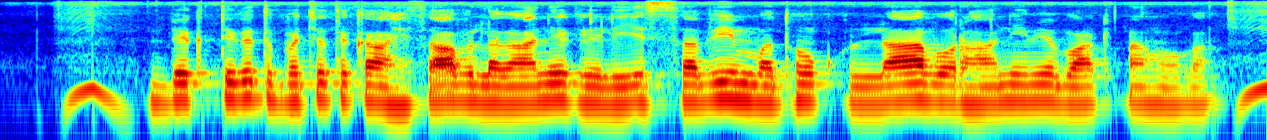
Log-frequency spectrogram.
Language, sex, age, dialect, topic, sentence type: Hindi, male, 18-24, Awadhi Bundeli, banking, statement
